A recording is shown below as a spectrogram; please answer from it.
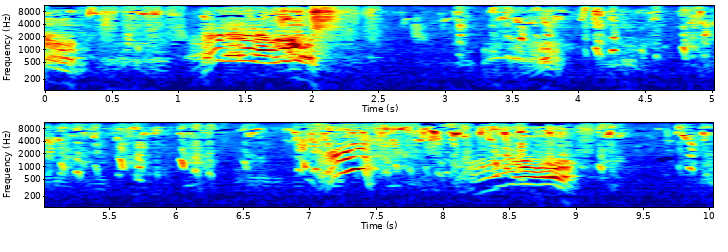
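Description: Hyena calls: harmonic, arching cries that rise and fall, coming in loud bursts every few seconds.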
